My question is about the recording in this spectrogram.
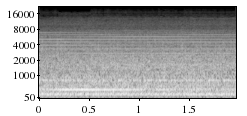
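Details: Toyota LPG forklift that wouldn't start: engine catches and settles into a steady, even low idle with faint constant whine; normal idle.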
